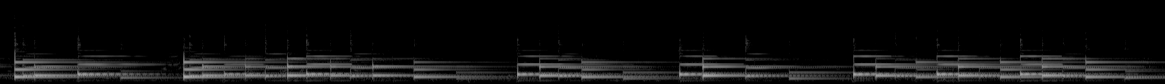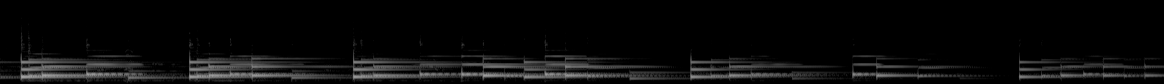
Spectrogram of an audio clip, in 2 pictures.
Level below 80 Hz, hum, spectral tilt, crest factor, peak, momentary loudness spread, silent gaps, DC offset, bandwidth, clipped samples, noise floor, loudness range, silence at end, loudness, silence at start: under -90 dBFS; none; -6.5 dB/octave; 20 dB; -18 dBFS; 17 LU; none; under 0.1%; 6.6 kHz; under 0.1%; -68 dBFS; 9 LU; 0 s; -36 LUFS; 0 s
